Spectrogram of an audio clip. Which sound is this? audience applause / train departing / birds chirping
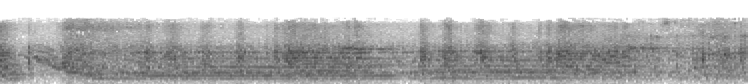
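train departing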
